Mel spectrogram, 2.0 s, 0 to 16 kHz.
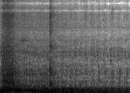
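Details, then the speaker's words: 1998 Yamaha V Star 650 fully reassembled after fuel system repair, warmed up hot, choke off, baffles removed: V-twin revs then settles into loud, even, lumpy beat, no knocks or misses; running healthy. "all right I've got the bike fully reassembled and it is running perfect let me give you a little preview here so I just warmed it up um so it's already hot I don't have the choke out"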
